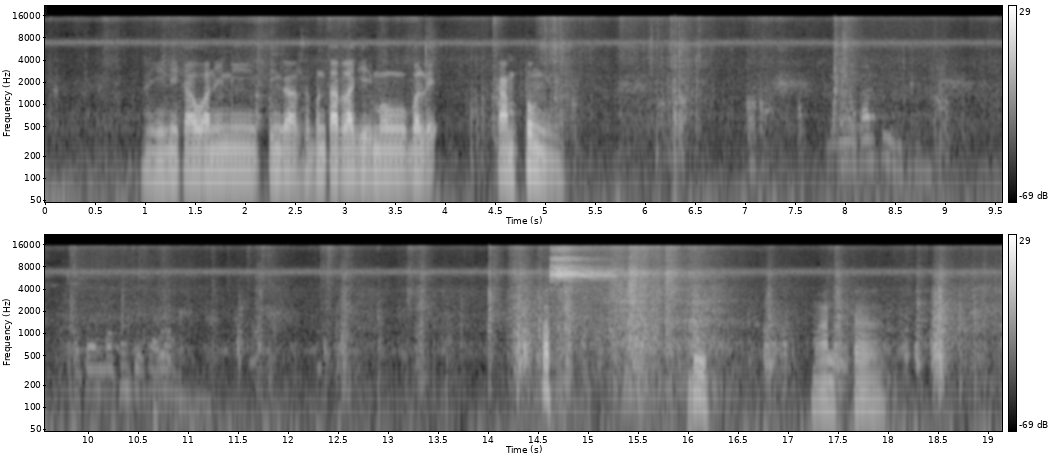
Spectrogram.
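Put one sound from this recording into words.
A man talks nearby with animation.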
